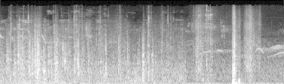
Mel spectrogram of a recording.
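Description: Hooves clip-clop at a steady walking pace, the rhythmic clopping of a horse-drawn carriage passing by, with a sharp louder knock near the end and no voices.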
